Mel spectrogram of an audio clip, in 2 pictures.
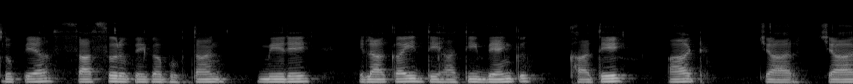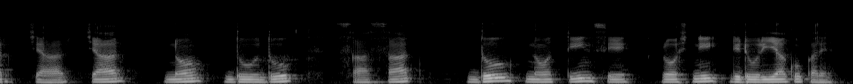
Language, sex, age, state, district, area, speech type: Hindi, male, 18-30, Madhya Pradesh, Gwalior, rural, read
